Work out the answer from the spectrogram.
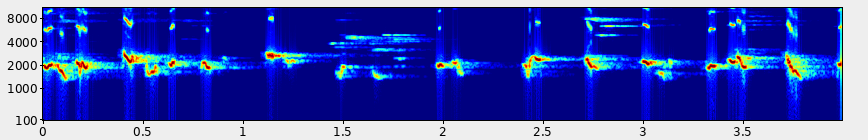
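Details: Sooty-headed bulbul song used as a lure to provoke other bulbuls into responding: loud, rapid bubbling phrases of short whistled notes, repeated in quick bursts, with a few thinner higher notes between them, and no other sounds.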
